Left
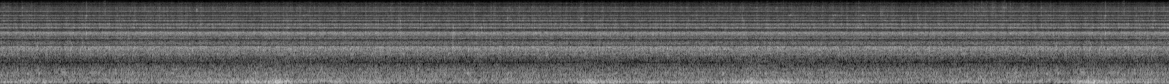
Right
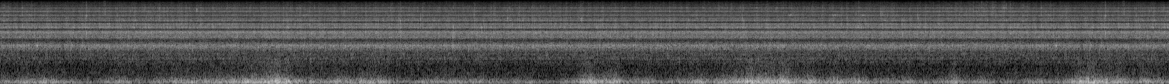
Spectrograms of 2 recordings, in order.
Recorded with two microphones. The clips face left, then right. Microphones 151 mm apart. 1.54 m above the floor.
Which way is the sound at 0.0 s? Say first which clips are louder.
Left 10 dB; 60° left (ahead or behind).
